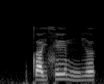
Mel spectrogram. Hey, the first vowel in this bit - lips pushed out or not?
no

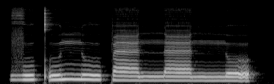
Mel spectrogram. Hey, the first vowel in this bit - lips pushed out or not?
yes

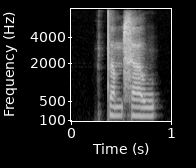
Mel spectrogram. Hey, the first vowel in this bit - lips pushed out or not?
no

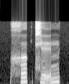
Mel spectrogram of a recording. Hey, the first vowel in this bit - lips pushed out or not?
no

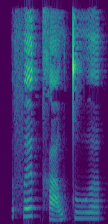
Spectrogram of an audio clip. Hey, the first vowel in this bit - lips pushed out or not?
no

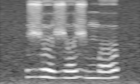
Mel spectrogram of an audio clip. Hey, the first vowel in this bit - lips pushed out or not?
yes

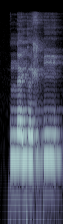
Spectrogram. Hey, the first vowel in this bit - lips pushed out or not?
no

